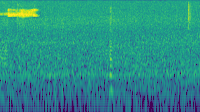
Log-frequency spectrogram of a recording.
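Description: A short, high-pitched buzzing insect chirp, about three-quarters of a second long, right at the start, over a steady outdoor hiss. A faint click follows about two seconds later.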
